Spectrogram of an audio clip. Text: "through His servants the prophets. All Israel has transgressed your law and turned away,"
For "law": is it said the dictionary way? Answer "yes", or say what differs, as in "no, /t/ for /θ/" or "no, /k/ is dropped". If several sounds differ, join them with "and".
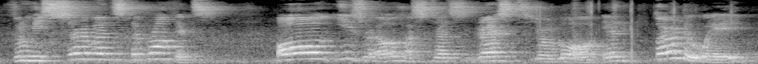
yes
